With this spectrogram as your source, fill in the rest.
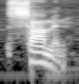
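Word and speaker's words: Samhain: holiday is spelled out Sam Hein and is pronounced uh salmon okay it's a Wiccan holiday and I just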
